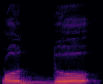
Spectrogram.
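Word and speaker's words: القدوس: ইল্লা আল মালিকুল কুদদু এখানে খেয়াল করেন এখানে সকলে বলবেন কুদ্দু অনেকে বলে কুদ্দু এখানে কিন্তু কুদ্দু হবে না এখানে হবে কুদদু কারণ কফ শব্দটি হচ্ছে কলকলার শব্দ আবার আল মালিকুল কুদ্দুস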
